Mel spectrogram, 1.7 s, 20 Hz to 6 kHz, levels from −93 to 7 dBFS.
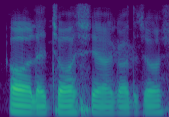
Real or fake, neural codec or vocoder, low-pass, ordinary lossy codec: real; none; 5.4 kHz; none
